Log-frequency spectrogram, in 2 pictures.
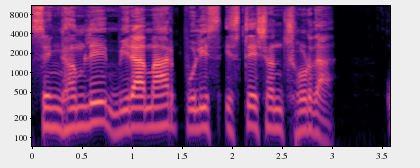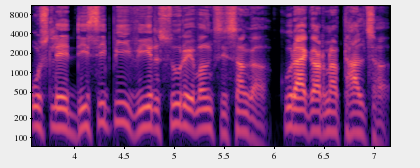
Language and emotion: Nepali, neutral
